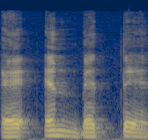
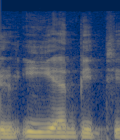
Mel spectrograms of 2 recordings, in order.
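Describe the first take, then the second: First: The letters are named with Spanish letter sounds. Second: The letters are named with English letter sounds. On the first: "스페인 발음이구나" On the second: "영어식으로"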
